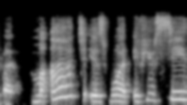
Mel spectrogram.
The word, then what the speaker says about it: Ma'at: Ma'at is spelled M-A, and there's a little apostrophe, A-T. So it's like Matt, but Ma'at, okay?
